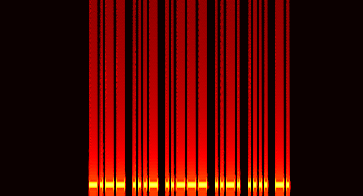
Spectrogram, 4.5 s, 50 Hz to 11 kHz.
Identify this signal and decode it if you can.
Morse code, heard as a keyed tone, about 36 wpm, 700 Hz. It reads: YV2FHN
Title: DXCC-100 Call Signs - 6 Characters - Repeated 3x - 35wpm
